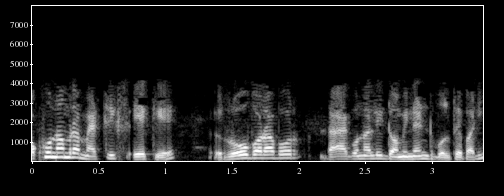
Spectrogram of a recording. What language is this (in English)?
Bangla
